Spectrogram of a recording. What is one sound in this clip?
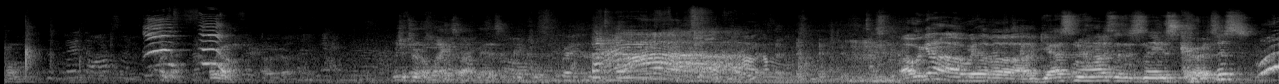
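An electric bass guitar plays a low line.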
